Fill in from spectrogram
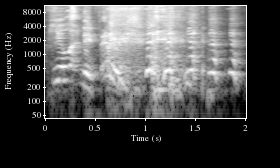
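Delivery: high, loud, drawn-out cry through laughter; laughing, shrill-pitched objection; laughing protest. Real, not acted. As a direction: squeal in mock outrage at being cut off. Interrupted while reading his news, protests.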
